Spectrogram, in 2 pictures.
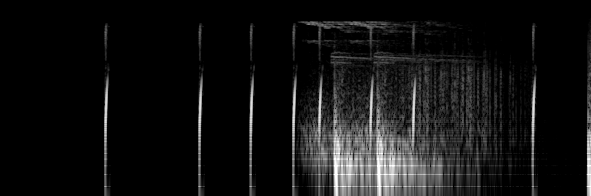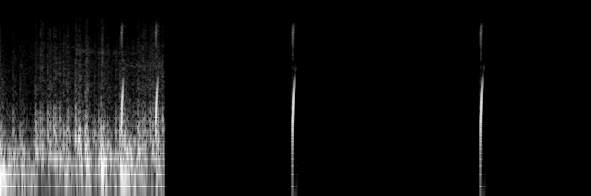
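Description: Short game menu clicks and chimes sound.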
